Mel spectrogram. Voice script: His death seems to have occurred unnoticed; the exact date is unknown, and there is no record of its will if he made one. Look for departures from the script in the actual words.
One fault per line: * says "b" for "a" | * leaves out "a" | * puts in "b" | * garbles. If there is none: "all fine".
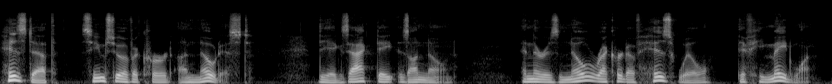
* says "his" for "its"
